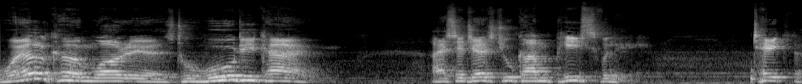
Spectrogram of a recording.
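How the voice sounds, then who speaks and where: Using a put-on character voice pitched fairly high, a man speaks very slowly with long, frequent pauses and a slight echo. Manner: commanding, authoritative.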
